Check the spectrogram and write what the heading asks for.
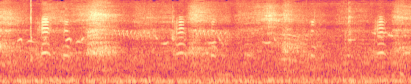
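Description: Birds calling outdoors: many short arched calls, repeating irregularly, over a steady low hum.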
